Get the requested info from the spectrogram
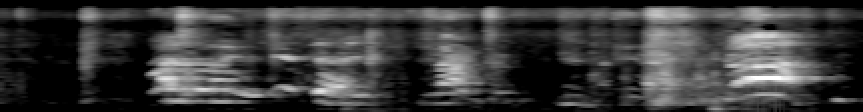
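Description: Children's voices talking in several short phrases with brief pauses between them.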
